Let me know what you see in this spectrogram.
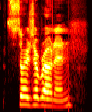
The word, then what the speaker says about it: Saoirse Ronan: Saoirse Ronan. – Okay. Saoirse Ronan is a talented actress who has already been nominated for 4 Academy Awards.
